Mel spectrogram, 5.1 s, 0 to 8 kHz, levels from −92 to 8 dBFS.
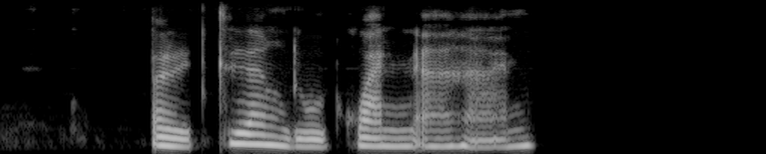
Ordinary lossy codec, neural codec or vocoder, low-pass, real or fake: none; codec, 16 kHz, 8 kbps, FunCodec, trained on LibriTTS, 25 frames a second; none; fake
